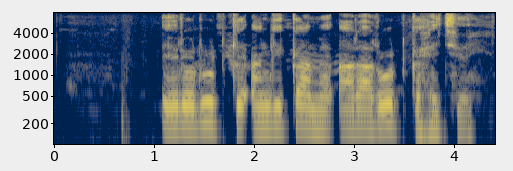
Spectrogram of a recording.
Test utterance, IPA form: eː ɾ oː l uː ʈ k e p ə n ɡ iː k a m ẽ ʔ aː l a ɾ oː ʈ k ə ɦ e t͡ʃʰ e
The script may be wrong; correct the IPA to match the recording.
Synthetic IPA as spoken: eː ɾ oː ɾ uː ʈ k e ʔ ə ŋ ɡ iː k a m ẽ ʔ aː ɾ a ɾ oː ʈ k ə ɦ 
